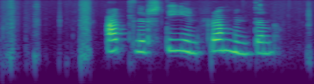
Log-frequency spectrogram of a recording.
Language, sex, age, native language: Icelandic, female, 8, Icelandic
